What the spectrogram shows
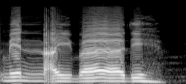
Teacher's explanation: Min ibadih ada nun sukun bertemu dengan ain, yaitu dibaca dengan jelas suara nunnya karena dia ada bacaan izhar halqi.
